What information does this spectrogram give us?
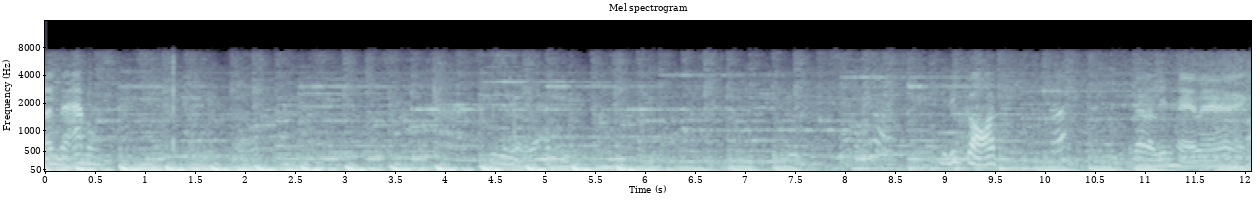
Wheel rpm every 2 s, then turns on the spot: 0, 0, 0, 0, 0, 0.
none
